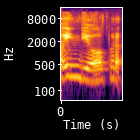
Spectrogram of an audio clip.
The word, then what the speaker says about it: Indio: performance allo stage coach che è questo festival che si tiene a oraggimi la pronuncia Ale Indio California comunque calcolando che là è ispanico, indiò sarebbe giusto.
